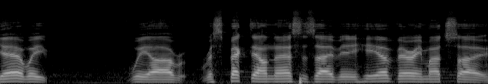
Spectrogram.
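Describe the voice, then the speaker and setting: With an Australian accent, a man at a medium pitch speaks at a fairly slow pace in a monotone, flat intonation at very even loudness. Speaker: gaming streamer. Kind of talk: casual chat.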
